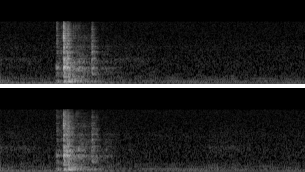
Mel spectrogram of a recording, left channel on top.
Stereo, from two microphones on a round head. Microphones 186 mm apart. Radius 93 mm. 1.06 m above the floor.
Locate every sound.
0.6 s a microwave: 20° left (ahead or behind), 2.5 m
